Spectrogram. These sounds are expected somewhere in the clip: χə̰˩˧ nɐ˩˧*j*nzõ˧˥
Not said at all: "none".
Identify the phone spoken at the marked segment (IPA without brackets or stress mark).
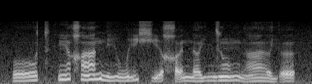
j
